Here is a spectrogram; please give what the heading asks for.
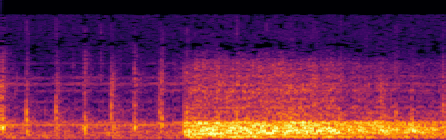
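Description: As pressure builds up in the vats of a lab, a series of quick, regular knocks and pops builds for a moment, then one vat bursts in a sudden loud explosion that turns into a heavy, sustained rumbling roar. No one speaks.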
